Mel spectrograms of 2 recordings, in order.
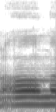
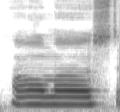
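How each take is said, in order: First: "almost" held out very long, softly; emphasis on ALMOST. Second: Said in the usual way. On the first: Shown as a demonstration. Streamer stalling viewers while setting up, "almost" drawn way out. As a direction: stretch the vowel of "almost" on and on. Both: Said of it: "Emphasis on almost".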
